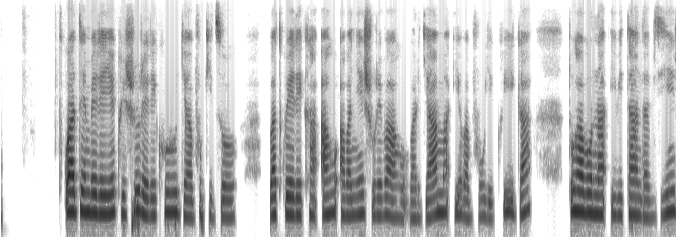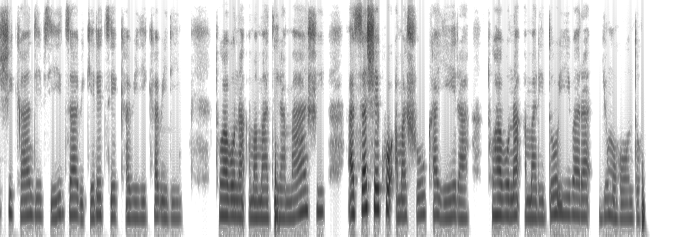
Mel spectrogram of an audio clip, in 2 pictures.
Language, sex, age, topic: Rundi, female, 36-49, education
